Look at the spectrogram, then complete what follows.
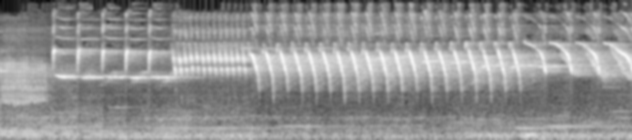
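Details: Domestic canary song used as a tutor recording for young canaries learning to sing long rolls: a buzzy burst, stuttered high pulsed notes over a held tone, then a long rapid trill of downward-sweeping whistles about eight per second.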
